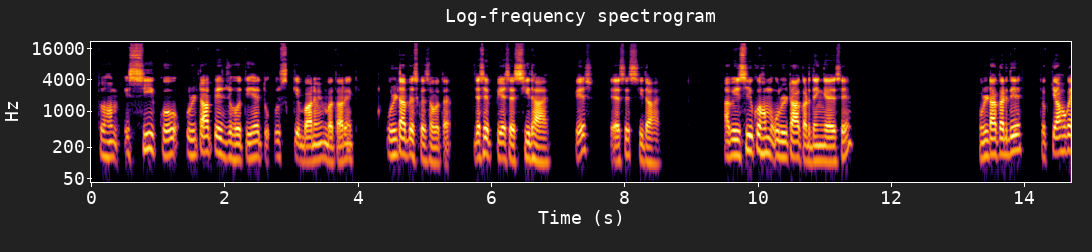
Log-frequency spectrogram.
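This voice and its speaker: A man teaching a Qaida reading lesson, patiently asking questions and answering them himself, with drawn-out syllable recitation. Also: medium pitch, gravelly, a bit bright, no echo, clean studio sound.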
